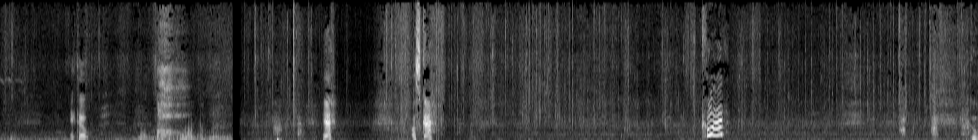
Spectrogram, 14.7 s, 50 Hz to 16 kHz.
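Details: Puppies Oskar and Cooper, filmed in 2017, give short high yelping whines with bright, wavering tones, scattered singly about every few seconds with one sharp wobbling cry near the end, between soft human talk and faint handling noises.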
